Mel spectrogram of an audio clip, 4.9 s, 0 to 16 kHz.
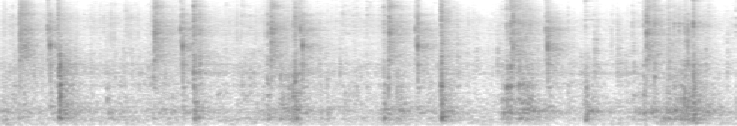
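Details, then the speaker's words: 1999 Diamondback Sorrento bicycle on its first service in about 20-25 years: rhythmic bursts of dry, rasping ticks about twice a second with each pedal stroke during gear adjustment; the chain is dry and needs lubrication. "It's a bit noisy. You can hear it drying."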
